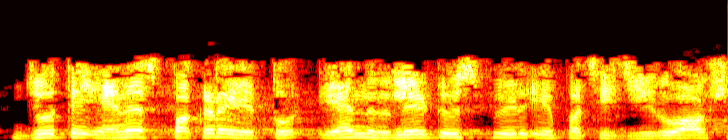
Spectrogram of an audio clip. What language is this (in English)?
Gujarati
